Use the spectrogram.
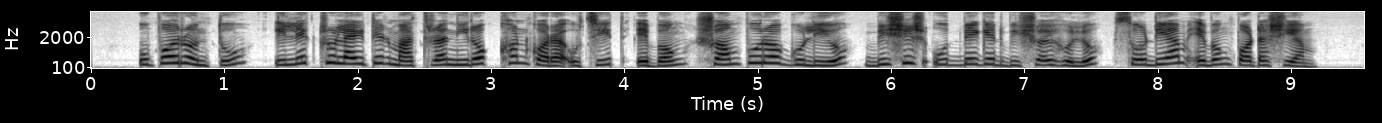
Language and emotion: Bengali, neutral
